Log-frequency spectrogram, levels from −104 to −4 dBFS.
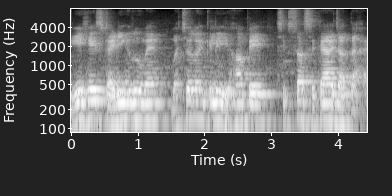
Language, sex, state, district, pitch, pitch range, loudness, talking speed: Hindi, male, Odisha, Sambalpur, 130 Hz, 120-130 Hz, -13 LUFS, 230 wpm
